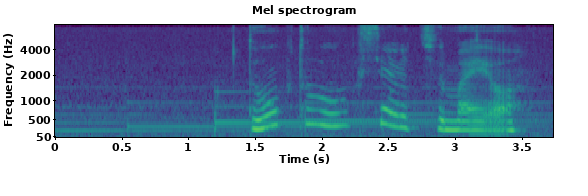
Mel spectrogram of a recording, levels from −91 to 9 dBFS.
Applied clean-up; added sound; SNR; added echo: none; Guitar; 17 dB; none.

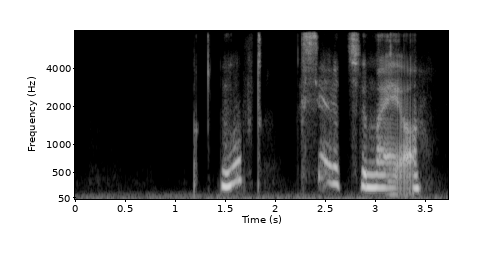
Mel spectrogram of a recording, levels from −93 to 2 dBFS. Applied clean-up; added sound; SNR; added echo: neural diffusion model UNIVERSE++.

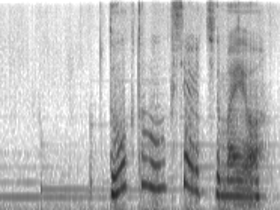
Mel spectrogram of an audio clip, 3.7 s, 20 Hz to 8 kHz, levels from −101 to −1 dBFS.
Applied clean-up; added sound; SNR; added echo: neural separator model SepFormer DNS4.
